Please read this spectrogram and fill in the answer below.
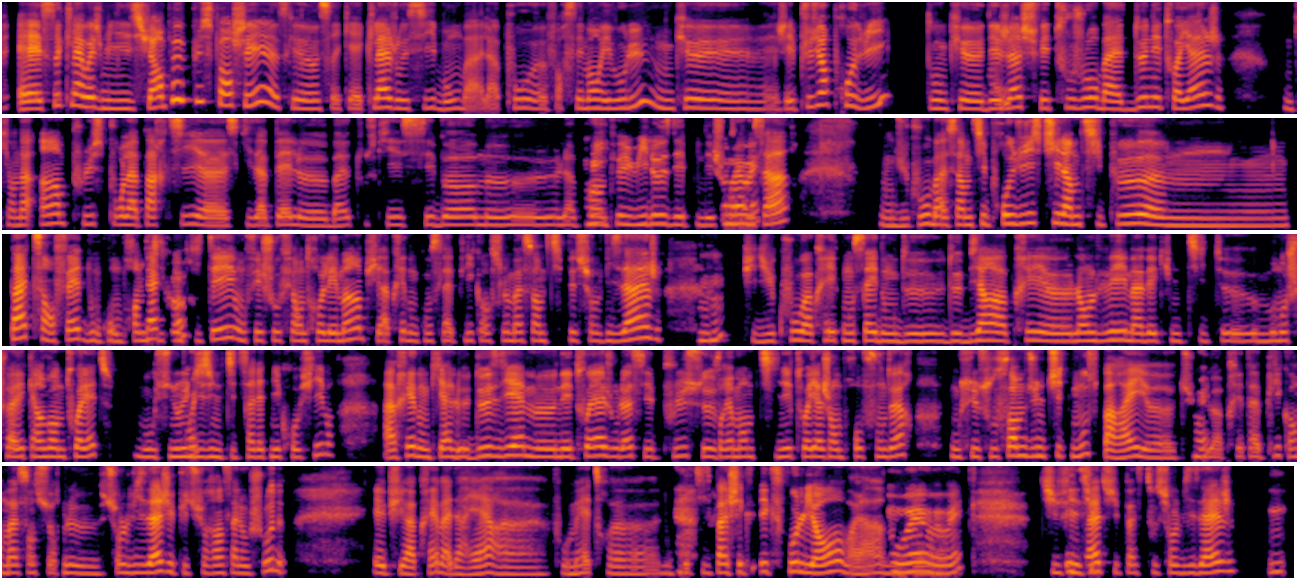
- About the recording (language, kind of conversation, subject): French, podcast, Quelle est ta routine du matin, et comment ça se passe chez toi ?
- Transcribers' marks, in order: drawn out: "hem"; "patch" said as "pache"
